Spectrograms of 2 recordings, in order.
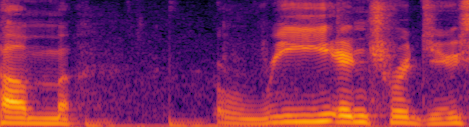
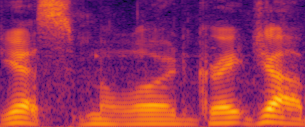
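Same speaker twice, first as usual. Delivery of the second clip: mock-flat, unenthusiastic delivery; 4 semitones lower than usual. Recalling an improv bit, the speaker repeats a partner's reply, mimicking an unenthused delivery. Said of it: "why did you sound so unenthused?".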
